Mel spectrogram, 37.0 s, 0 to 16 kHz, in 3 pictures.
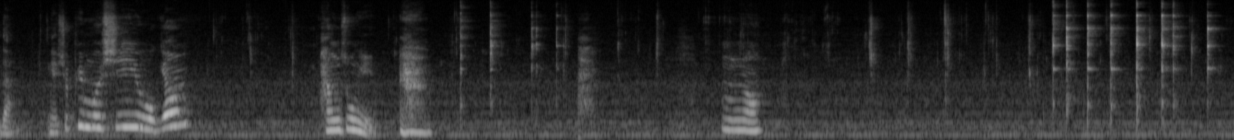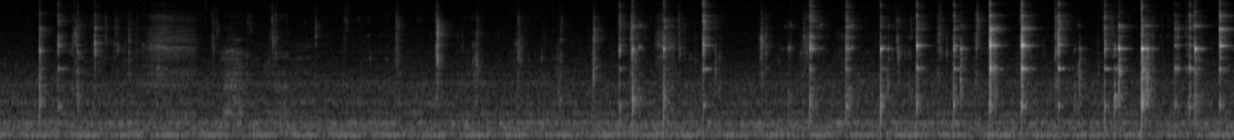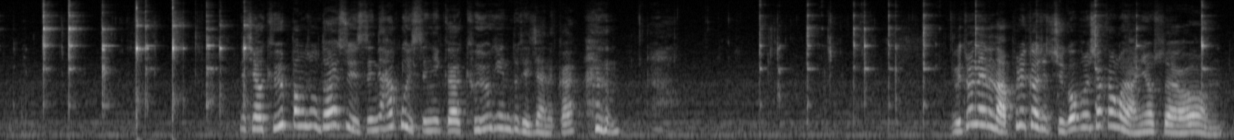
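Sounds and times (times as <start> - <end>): metal spoon clinking on ceramic bowl: 4.6 - 5.7, 10.5 - 13.6, 18.5 - 19.6, 20.2 - 27.2, 32.3 - 34.6, 35.6 - 36.9.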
